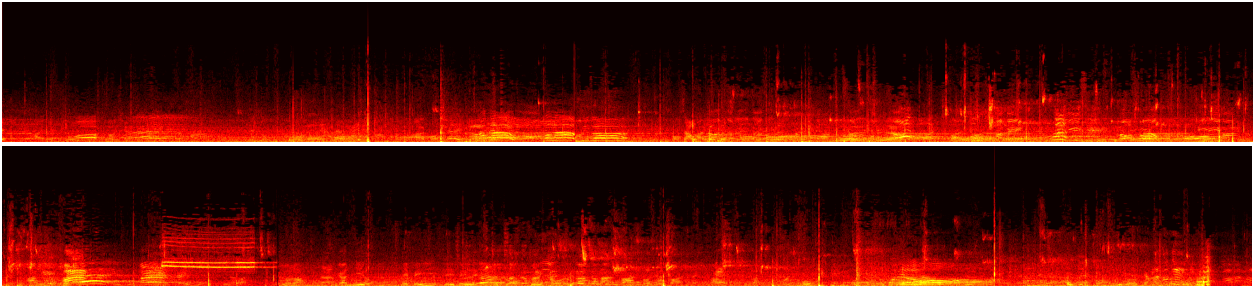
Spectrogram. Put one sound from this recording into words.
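Men shout and call out across an outdoor court.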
